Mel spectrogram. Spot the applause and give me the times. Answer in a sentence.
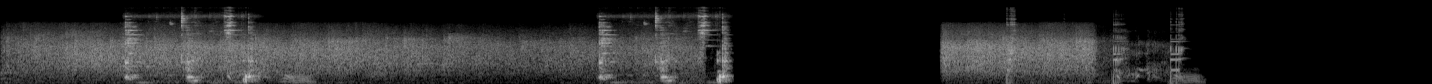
The applause can be heard from 0.0 to 7.1 s and from 9.4 to 11.3 s.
